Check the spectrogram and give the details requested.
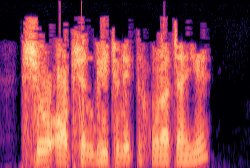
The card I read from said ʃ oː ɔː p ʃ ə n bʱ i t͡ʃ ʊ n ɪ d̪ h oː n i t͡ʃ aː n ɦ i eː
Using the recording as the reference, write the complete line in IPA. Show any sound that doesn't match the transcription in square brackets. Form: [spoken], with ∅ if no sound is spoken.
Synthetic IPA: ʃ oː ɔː p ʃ ə n bʱ i t͡ʃ ʊ n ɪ [t̪] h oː n [a] t͡ʃ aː [∅] ɦ i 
